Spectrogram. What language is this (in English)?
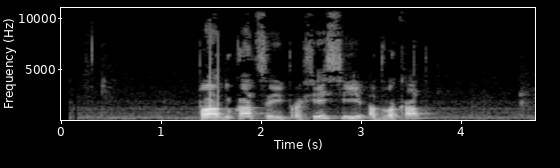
Belarusian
